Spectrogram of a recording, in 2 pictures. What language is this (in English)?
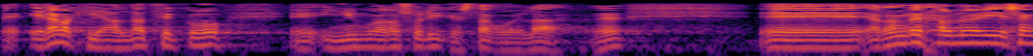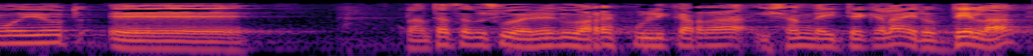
Basque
